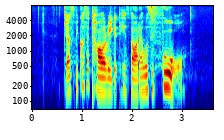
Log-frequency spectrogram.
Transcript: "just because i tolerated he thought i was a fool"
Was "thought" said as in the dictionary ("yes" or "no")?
yes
